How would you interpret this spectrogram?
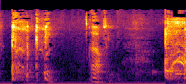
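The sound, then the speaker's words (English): A person coughs and clears their throat several times in short, rough bursts. A longer raspy clearing sound follows in the middle, and a harsh cough comes at the end. “He planted the idea of coughing in that last song in my head.”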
